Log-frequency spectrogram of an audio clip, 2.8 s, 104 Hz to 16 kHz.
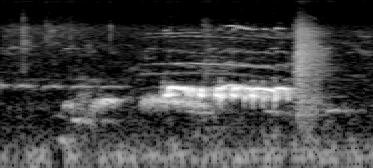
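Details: Local zebra dove kept as a decoy to attract wild doves, dated 17 August 2023. Quiet introductory coos build into one loud rippling, rapidly pulsed coo phrase, closed by a sharp click.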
